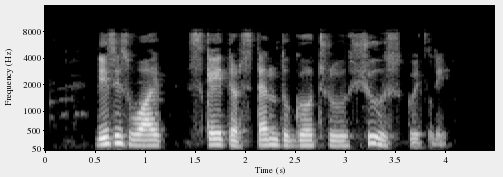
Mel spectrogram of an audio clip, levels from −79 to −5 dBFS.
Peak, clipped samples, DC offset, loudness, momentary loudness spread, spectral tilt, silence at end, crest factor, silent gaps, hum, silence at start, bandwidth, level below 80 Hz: 0 dBFS; under 0.1%; under 0.1%; -18 LUFS; 14 LU; -5 dB/octave; 0.5 s; 18 dB; none; none; 0.5 s; 9 kHz; -58 dBFS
